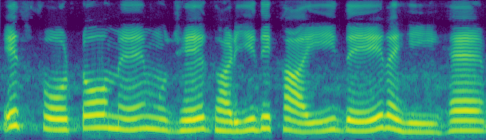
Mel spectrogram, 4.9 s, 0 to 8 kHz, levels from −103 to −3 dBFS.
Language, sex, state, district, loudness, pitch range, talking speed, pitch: Hindi, female, Madhya Pradesh, Katni, -13 LUFS, 210-250 Hz, 110 wpm, 225 Hz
